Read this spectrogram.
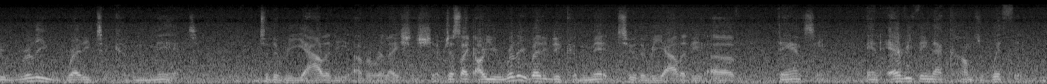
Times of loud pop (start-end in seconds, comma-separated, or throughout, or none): none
